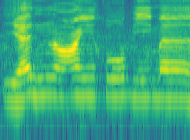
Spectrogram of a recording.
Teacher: yan'iqu bima ma dengung dua harakat.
